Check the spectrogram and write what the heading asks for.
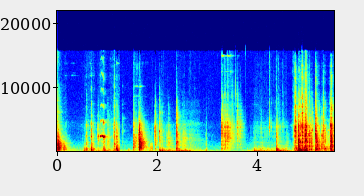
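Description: Small steel bolts and nuts clinking onto a wooden workbench, then a series of clicks and a short clatter near the end as battery terminal hardware is undone and handled.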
